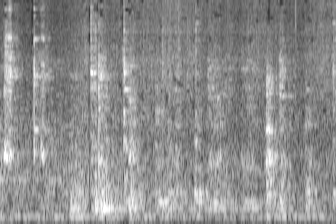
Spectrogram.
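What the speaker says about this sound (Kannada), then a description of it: "ನಂತರ ಜೀರಿಗೆ ಸ್ವಲ್ಪ ಹಾಕಿ ಫ್ರೈ ಮಾಡ್ಕೊಳ್ಳೋದು" Crushed garlic, cumin and onion with green chilli frying in a pan for jeera rice: a close, continuous sizzle broken by several quick stirring scrapes and spatula clinks.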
